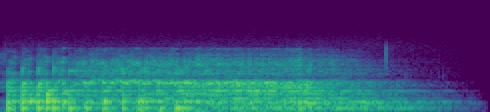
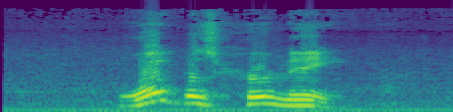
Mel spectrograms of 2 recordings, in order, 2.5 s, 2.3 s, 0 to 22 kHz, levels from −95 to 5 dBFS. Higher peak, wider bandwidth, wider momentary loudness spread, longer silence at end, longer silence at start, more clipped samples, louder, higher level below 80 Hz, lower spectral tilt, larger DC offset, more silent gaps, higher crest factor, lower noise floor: about the same, 0 dBFS vs 0 dBFS; second, 4.6 kHz vs 16 kHz; first, 13 LU vs 9 LU; second, 0.3 s vs 0.6 s; second, 0.05 s vs 0.6 s; second, under 0.1% vs 0.2%; second, -21 LUFS vs -9 LUFS; about the same, -34 dBFS vs -36 dBFS; first, -10.5 dB/octave vs -5.5 dB/octave; neither; neither; first, 20 dB vs 12 dB; first, -40 dBFS vs -35 dBFS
